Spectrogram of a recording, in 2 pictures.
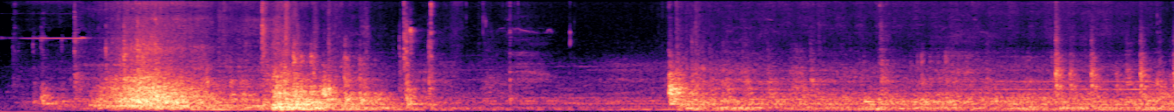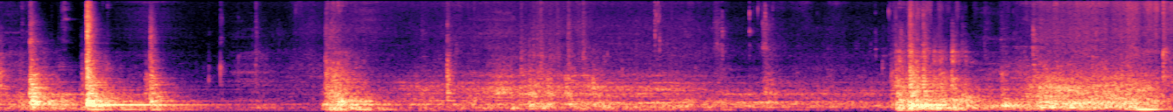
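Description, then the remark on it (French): Cabin sliding doors close and open several times in a row, each cycle a rumbling mechanical glide ending in a sharp thud, with no one talking. “Fermeture des portes. Ouverture des portes.”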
